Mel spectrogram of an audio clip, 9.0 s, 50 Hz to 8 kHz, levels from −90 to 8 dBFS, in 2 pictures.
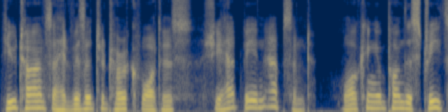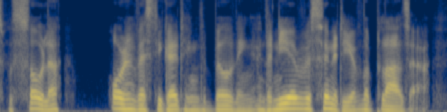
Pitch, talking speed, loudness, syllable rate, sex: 135 Hz, 195 wpm, -17 LUFS, 5.7 syllables/s, male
